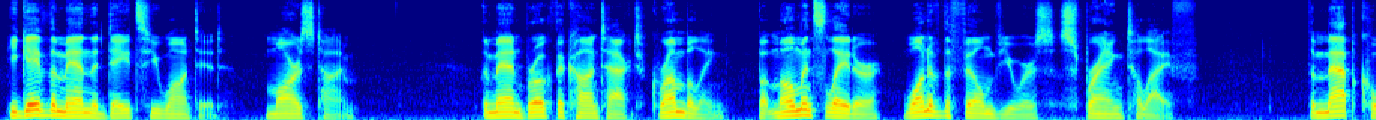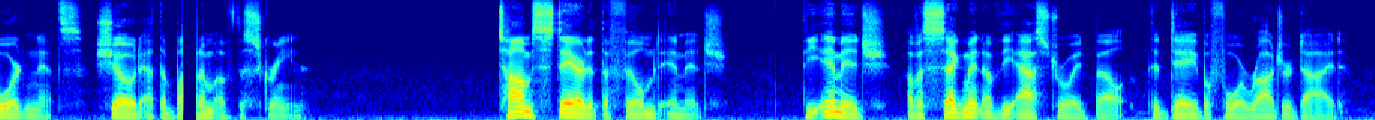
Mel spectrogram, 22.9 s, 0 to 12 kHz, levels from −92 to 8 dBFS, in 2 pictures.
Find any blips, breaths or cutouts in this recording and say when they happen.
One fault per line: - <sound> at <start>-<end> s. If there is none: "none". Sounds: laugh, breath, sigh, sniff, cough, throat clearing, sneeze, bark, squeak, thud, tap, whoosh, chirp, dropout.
- dropout at 13.0-13.1 s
